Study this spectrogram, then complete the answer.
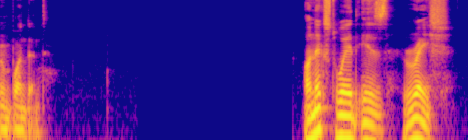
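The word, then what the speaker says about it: ריש: Our next word is re r. Re has the ar sound. It's a as in the word red.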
